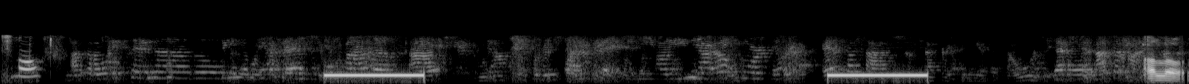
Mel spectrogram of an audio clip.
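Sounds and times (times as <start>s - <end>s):
people talking: 0.0s - 11.8s
telephone tone beeps after a dropped call: 3.2s - 4.2s, 8.3s - 9.3s.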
